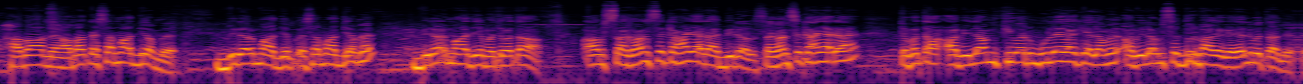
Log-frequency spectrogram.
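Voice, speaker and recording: A man's voice: high voice, darkish tone. A male physics teacher giving a revision lecture, asking questions and answering them himself, repeating each answer, in a rustic colloquial way with everyday village comparisons. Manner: call-and-response drilling, repeats each answer. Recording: dull lo-fi recording.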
